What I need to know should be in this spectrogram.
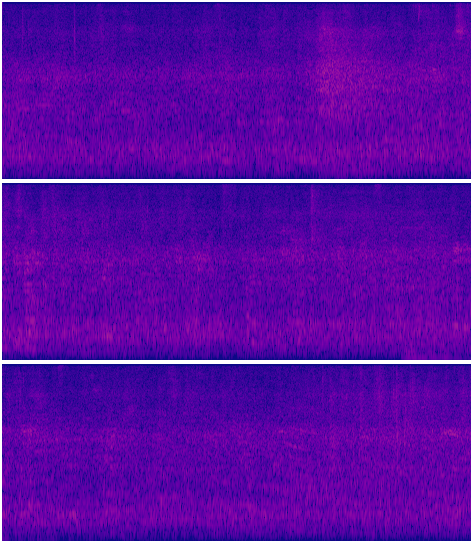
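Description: A crowd murmurs far off outdoors.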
